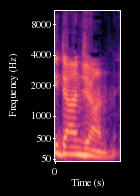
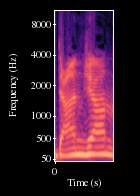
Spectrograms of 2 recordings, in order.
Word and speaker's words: Don Jon: Have you been saying it Don Jon like I have, or Don Jon, which is probably the right way to say it? – I think I probably emphasize Jon. – Yeah, I think that's the way you're supposed to do it because his name is Jon and it's a play on Don Juan.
